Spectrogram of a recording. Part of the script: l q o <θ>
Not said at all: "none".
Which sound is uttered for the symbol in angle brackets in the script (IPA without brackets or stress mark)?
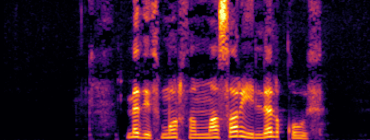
θ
